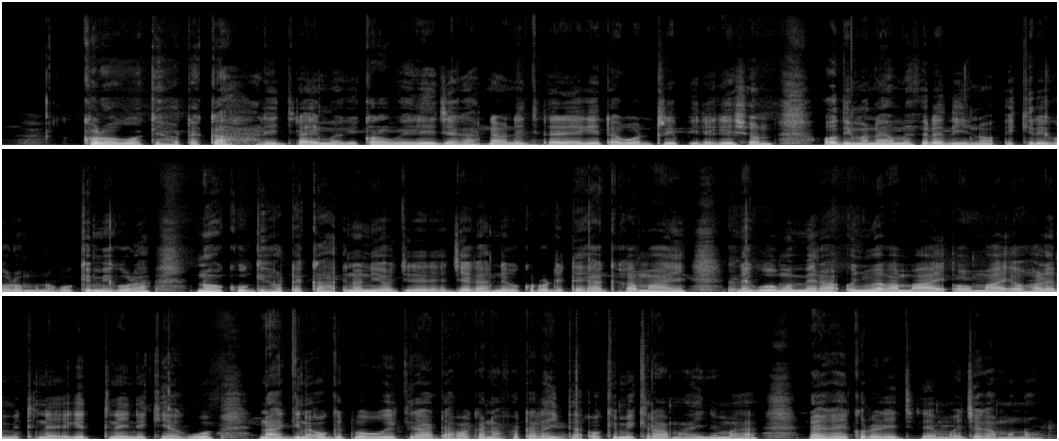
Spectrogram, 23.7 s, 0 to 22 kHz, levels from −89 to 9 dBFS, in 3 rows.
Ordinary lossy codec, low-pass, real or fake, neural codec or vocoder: none; 19.8 kHz; fake; vocoder, 48 kHz, 128 mel bands, Vocos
